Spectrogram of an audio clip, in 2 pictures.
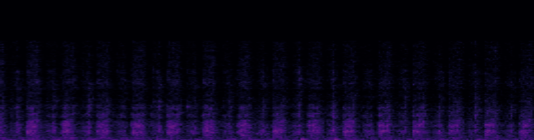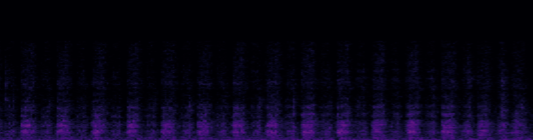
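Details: Rottweiler mother panting steadily while whelping a litter; rapid, very regular breathy pants, a little over two per second, loud and hissing through the whole stretch.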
